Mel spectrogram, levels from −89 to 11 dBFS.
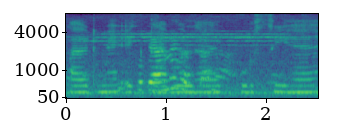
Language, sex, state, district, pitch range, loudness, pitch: Hindi, female, Bihar, Katihar, 225-235 Hz, -18 LUFS, 225 Hz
